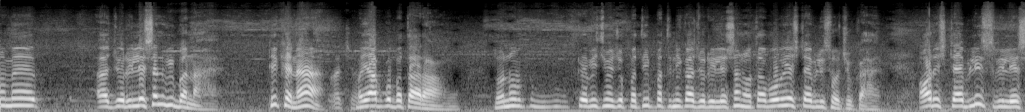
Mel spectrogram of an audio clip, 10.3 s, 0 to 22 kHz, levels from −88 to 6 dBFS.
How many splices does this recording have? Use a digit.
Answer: 0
